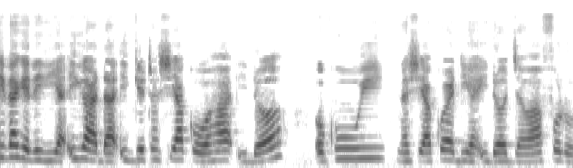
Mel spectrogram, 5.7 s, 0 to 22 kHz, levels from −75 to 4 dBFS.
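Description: Throughout the speech, s sounds turn gritty and metallic, likely from HE-AAC compression. On a spectrogram, the treble appears as copied, smeared patches ending sharply at 14.9 kHz.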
